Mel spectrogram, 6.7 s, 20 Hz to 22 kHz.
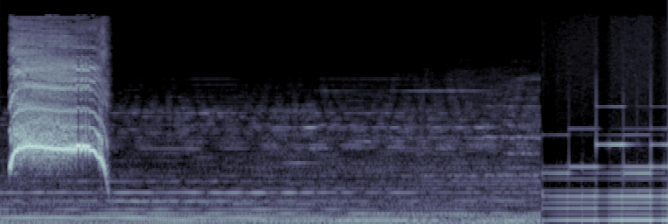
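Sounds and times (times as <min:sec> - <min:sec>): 
woman letting out a loud piercing scream: 0:00.0 - 0:01.1.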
